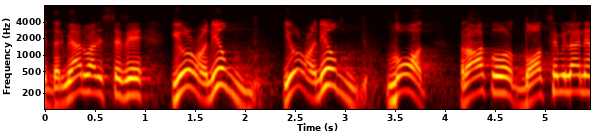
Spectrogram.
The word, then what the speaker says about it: ضاد: ہے, ضاد کو دال نہیں پڑھنا, ڈال نہیں پڑھنا, زواد نہیں پڑھنا, اور غاد غین بھی نہیں پڑھنا. غاد بھی غین بھی پڑھتے ہیں, تو یہ ساری چیزیں نہیں کرنی. آپ نے ضاد کے تلفظ صحیح ادا کرنا ہے.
